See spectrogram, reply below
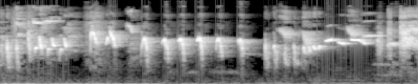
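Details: Ashy drongo mimicry song containing imitated bird voices and gunshots, meant as a tutor for moulting shamas. A run of loud, evenly spaced downslurred chirps, then rising whistles and a bright high buzzy phrase.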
